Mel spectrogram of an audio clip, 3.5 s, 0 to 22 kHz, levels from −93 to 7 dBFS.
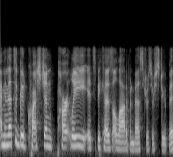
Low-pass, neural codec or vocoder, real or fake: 7.2 kHz; none; real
